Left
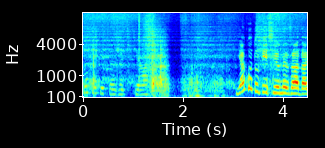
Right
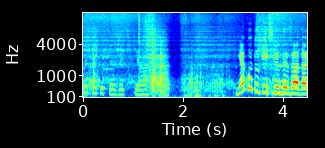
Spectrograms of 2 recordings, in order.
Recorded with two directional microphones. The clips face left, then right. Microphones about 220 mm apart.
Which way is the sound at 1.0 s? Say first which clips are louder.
Right 2 dB; 15° right (ahead or behind).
